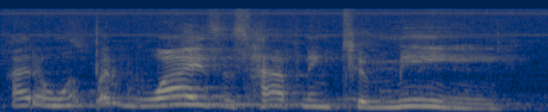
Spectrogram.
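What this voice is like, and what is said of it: Whiny voice. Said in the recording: “He gets into his whiny voice. Ever have a whiny voice?”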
